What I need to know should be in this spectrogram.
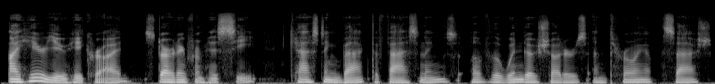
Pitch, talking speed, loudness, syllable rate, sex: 105 Hz, 185 wpm, -22 LUFS, 4.5 syllables/s, male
